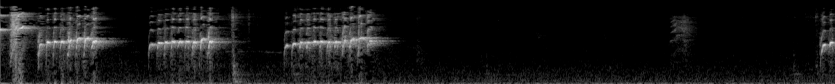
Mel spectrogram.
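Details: Lesser green leafbird song intended to rouse other birds. Three rapid rising trills come in quick succession, followed by a long quiet stretch and a faint call before a final burst.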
